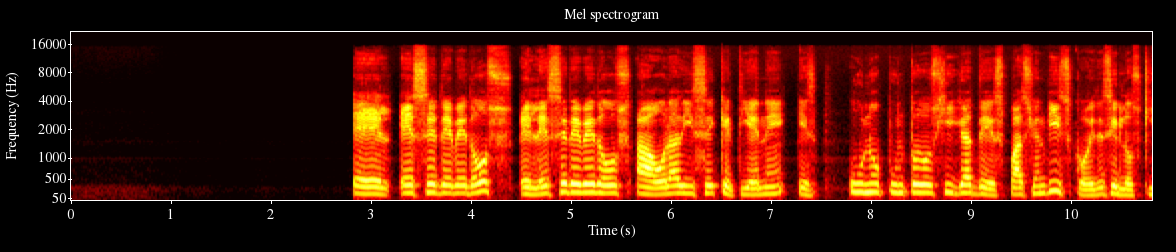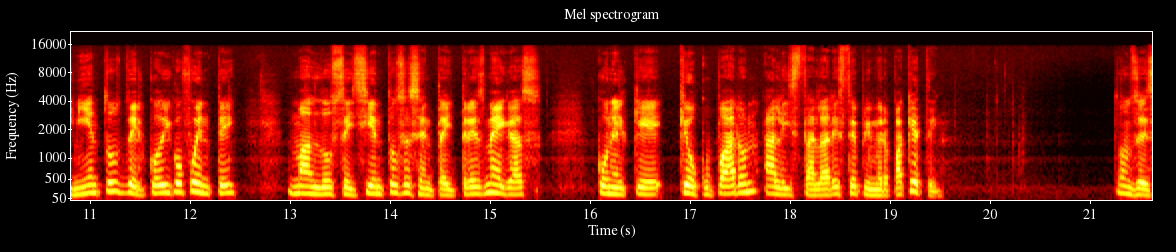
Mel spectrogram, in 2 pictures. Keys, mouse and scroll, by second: 5.6-6.8 drag, 19.5-21.6 scroll down 2.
